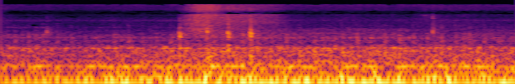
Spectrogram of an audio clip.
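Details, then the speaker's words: Lada Vesta at idle, clutch pedal released: low steady idle with faint irregular rattle that stops when the clutch is pressed or gear lever loaded; owner told it doesn't affect driving, cause unconfirmed. "вот выжимаешь сцепление проходит и когда рычаг нагрузку на рычаг даешь например типа первым включаешь и или типа вторую и звук проходит вот опять слышите"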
